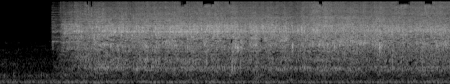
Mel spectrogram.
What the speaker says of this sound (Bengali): মাছটা আমি ছেড়ে দেবো মাছটাকে ভালো করে লাল করে ভেজে নেবো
